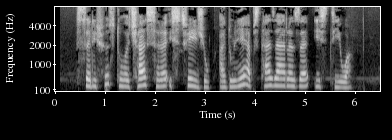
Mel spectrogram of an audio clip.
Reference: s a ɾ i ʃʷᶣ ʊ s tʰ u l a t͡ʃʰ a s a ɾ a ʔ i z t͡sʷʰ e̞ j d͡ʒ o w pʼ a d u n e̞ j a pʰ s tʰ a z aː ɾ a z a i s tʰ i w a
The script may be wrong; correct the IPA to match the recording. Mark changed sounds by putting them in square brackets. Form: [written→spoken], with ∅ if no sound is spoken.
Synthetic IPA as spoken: s a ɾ i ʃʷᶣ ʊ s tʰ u l a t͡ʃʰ a s a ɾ a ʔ i [z→s] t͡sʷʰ e̞ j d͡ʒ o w pʼ a d u n e̞ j a pʰ s tʰ a z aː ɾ a z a i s tʰ i w a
